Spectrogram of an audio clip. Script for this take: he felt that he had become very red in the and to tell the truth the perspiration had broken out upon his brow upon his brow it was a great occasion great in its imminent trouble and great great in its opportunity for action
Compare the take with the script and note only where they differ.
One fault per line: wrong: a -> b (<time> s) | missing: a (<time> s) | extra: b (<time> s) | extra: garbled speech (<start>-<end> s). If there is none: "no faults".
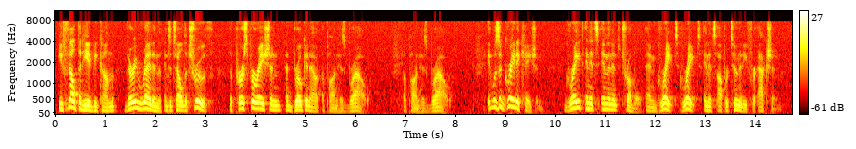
no faults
